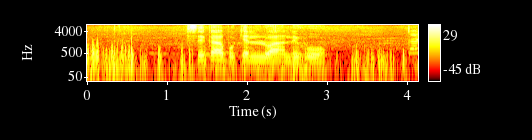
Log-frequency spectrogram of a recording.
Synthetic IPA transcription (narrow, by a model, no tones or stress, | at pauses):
sɪkʼabʊkʼɛl̩lwalɪɦʊ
